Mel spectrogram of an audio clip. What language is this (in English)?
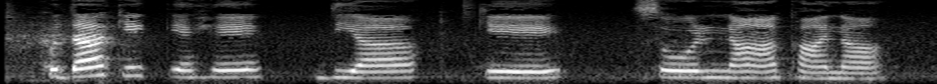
Urdu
